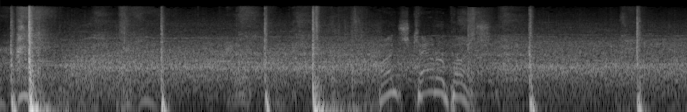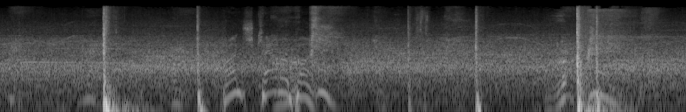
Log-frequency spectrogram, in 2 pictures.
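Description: Punches land with thuds and slaps.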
